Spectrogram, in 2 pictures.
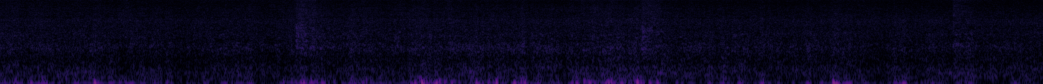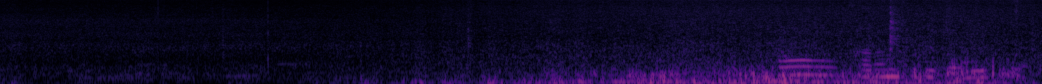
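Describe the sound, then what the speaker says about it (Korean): Wind blows through the outdoors along a mountain trail toward a waterfall at Sogeumgang after recent rain, a soft steady rushing that swells louder toward the end, with a faint voice murmuring underneath. "바람 소리 너무 좋다."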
